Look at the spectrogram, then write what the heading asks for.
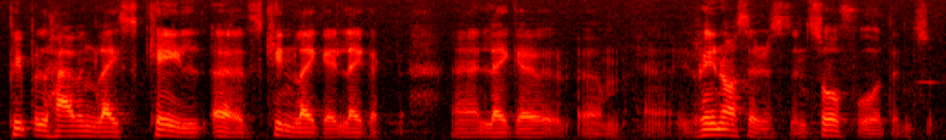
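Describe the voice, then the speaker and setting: A man's voice: low-pitched, moderate pace, gravelly, darkish tone. A man who is a spiritual teacher, answering audience questions in an informal lecture. He rambles, restarts his sentences often and chuckles as he talks. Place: live talk before an audience.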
